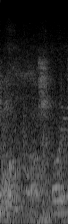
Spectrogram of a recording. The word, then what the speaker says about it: Laos: That's pronounced Laos.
